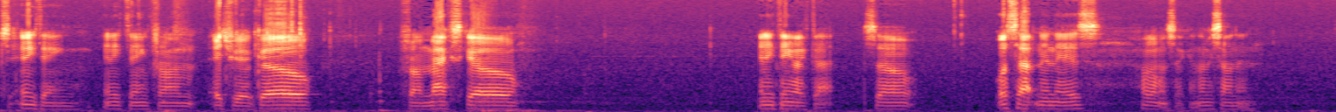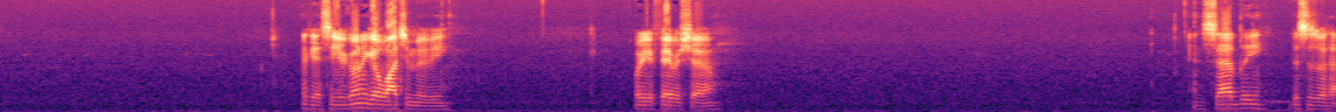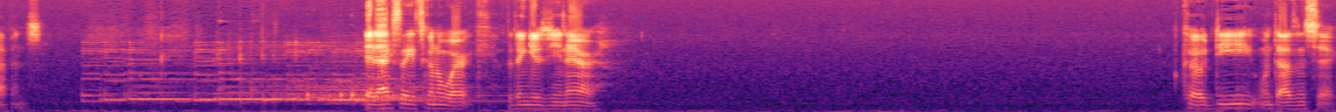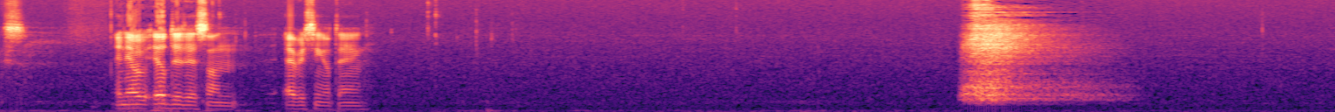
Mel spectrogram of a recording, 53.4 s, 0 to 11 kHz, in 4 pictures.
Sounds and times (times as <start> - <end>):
Speech: 0.0 - 3.2, 4.0 - 5.3, 7.6 - 9.2, 10.0 - 12.6, 16.4 - 18.0, 19.7 - 20.6, 25.3 - 27.2, 30.4 - 32.9, 38.5 - 40.4, 41.2 - 43.8
Music: 27.6 - 32.2.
